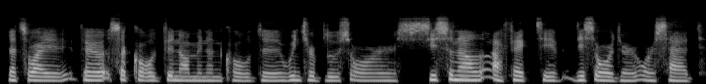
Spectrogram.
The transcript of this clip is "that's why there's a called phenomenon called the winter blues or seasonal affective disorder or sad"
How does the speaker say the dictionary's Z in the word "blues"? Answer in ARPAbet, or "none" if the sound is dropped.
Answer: S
